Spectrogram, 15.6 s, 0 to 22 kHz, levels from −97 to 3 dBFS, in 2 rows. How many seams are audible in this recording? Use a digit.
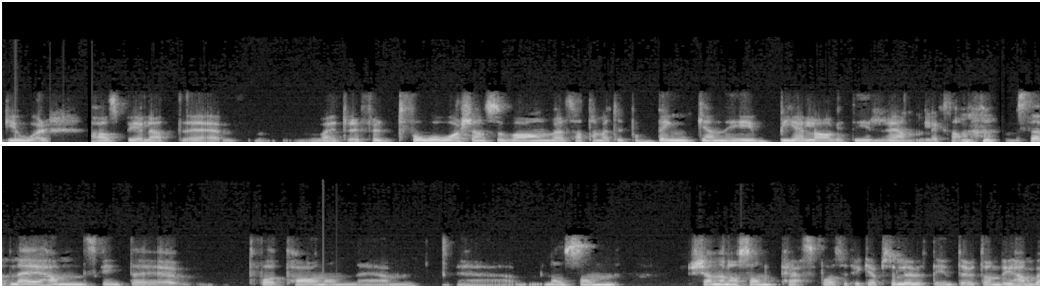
0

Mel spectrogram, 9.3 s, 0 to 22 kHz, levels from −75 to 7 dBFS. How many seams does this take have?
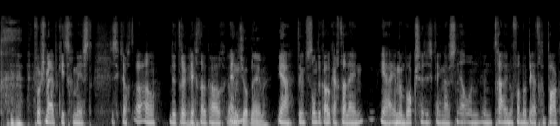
1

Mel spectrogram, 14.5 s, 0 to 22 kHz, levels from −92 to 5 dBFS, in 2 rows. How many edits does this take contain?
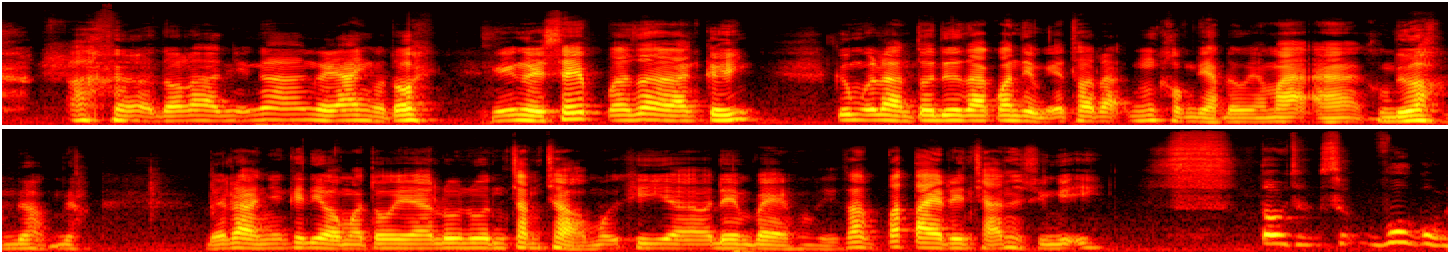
0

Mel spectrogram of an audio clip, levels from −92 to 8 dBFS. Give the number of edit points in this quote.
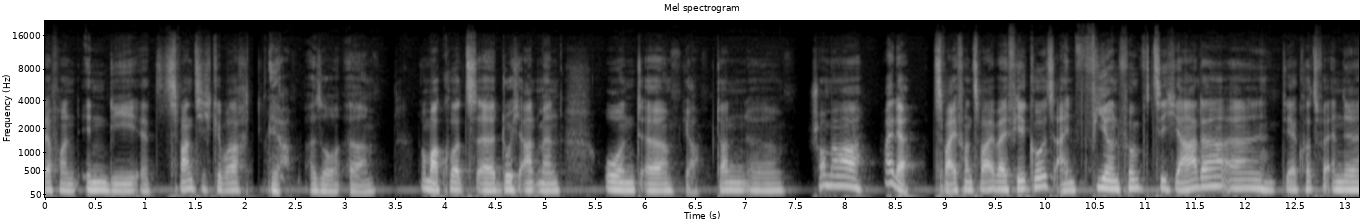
2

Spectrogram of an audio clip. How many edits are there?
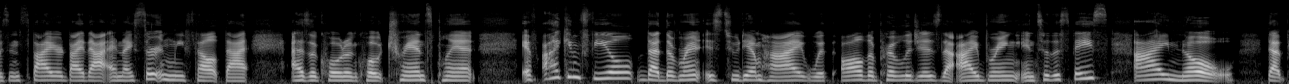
1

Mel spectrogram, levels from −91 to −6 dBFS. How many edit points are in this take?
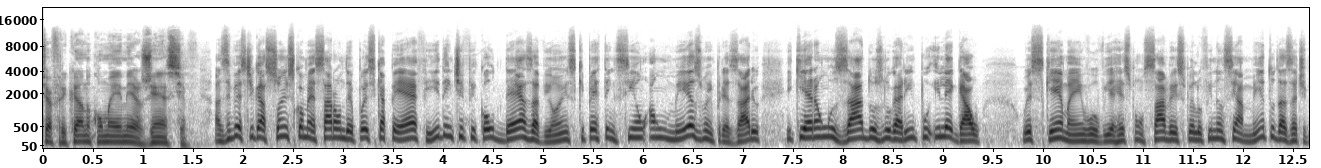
1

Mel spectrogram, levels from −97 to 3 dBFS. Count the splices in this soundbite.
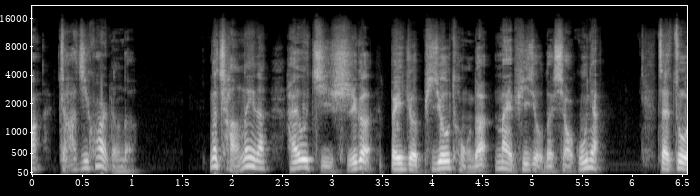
0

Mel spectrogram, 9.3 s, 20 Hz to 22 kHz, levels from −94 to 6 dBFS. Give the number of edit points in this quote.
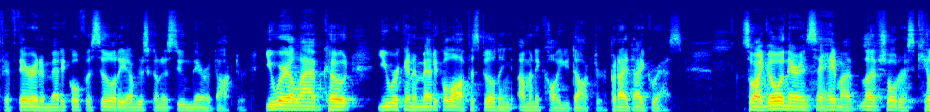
1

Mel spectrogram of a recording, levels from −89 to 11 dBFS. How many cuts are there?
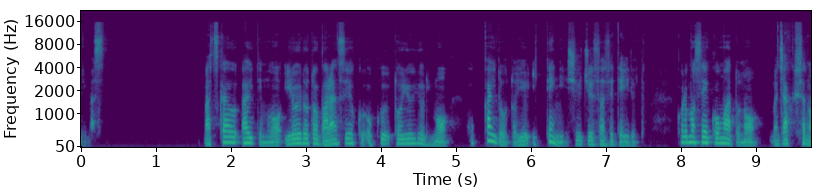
1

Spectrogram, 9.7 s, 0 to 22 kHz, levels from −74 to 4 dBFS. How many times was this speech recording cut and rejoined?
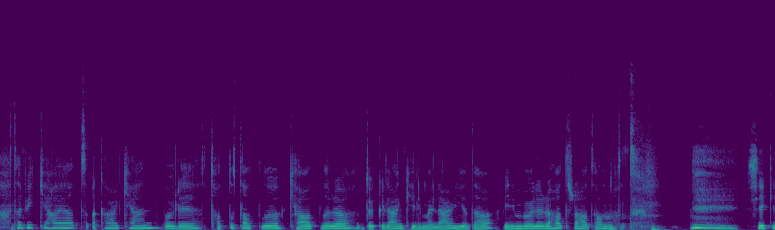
1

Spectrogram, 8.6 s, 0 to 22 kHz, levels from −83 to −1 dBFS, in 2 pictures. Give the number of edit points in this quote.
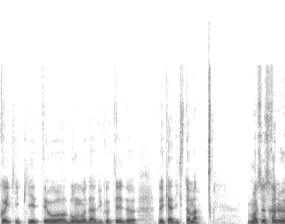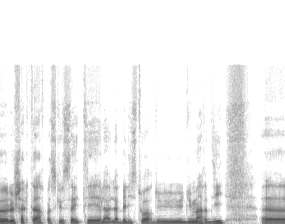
1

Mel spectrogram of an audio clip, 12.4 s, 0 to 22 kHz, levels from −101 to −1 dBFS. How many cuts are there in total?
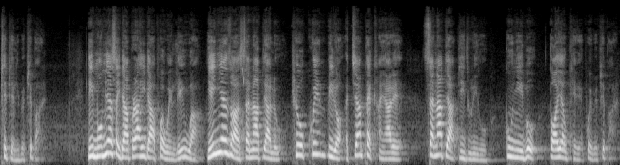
1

